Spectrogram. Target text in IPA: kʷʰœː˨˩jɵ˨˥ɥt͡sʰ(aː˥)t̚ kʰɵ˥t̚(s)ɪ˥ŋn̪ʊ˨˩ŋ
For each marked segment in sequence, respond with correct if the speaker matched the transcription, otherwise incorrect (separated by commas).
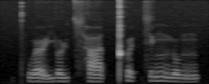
incorrect, correct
